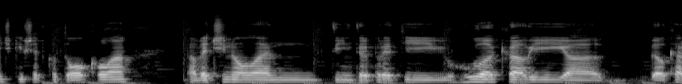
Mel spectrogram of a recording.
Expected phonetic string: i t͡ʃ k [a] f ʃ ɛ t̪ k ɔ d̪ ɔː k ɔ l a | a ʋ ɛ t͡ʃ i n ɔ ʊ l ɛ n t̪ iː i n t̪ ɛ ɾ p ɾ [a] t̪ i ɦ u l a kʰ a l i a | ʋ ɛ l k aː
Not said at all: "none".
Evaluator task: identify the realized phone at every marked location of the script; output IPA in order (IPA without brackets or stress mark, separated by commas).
i, ɛ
